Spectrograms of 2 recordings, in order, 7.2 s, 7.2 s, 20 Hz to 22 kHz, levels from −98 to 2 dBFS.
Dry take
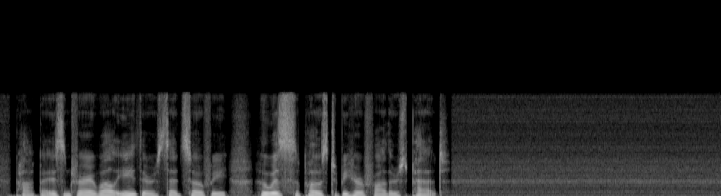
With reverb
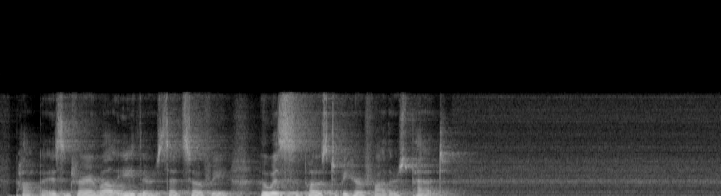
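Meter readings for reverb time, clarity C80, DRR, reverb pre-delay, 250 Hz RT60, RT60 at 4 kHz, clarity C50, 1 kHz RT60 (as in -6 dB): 1.1 s, 10.5 dB, 7.0 dB, 14 ms, 1.0 s, 1.0 s, 9.0 dB, 1.1 s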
